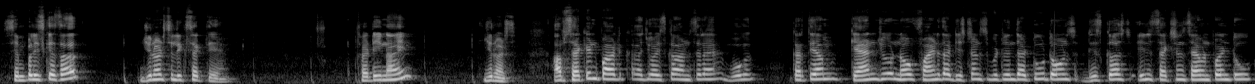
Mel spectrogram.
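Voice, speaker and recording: A man's voice: very high voice, takes it slowly, a little mellow. A male math teacher, working through a problem step by step and asking himself questions before he answers them.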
